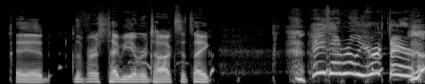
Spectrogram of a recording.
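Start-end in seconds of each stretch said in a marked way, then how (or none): 2.9-4.3 squeaky, very high-pitched, loud voice. Joking that a villain finally speaks after a kick: high-pitched Michael Myers voice. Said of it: "that's why his voice is still high".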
